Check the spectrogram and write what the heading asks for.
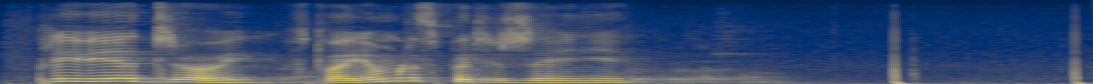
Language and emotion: Russian, positive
